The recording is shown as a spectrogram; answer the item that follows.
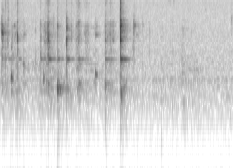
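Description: A glass beaker of gold powder in water being handled: several light glass clinks in the first second and a half, one with a short ring.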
